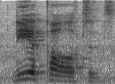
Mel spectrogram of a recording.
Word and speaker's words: Neapolitan: neapolitan all right so i have heard that that be pronounced several different ways neapolitan's the correct way that's what i've always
